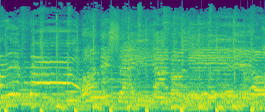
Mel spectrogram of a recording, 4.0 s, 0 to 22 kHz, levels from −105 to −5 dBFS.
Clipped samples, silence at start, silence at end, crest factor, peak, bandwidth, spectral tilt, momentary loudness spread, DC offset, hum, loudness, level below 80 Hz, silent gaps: under 0.1%; 0 s; 0 s; 10 dB; 0 dBFS; over 20 kHz; -4 dB/octave; 2 LU; under 0.1%; none; -9 LUFS; -22 dBFS; none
